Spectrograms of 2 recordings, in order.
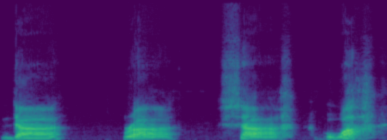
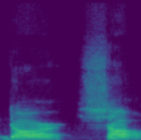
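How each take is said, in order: First: It is said slowly in four separate syllables. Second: It is said quickly, shortened to two syllables. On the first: "which is longer" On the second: "shorten it up"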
